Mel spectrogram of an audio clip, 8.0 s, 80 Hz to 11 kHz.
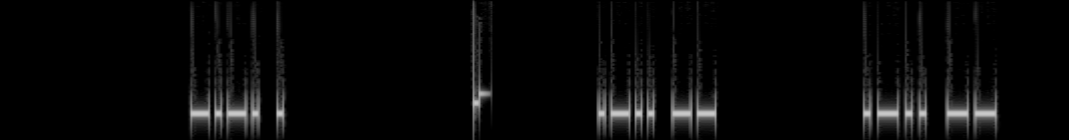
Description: Morse code, heard as a keyed tone, about 24 wpm, 700 Hz. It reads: CE LM LM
